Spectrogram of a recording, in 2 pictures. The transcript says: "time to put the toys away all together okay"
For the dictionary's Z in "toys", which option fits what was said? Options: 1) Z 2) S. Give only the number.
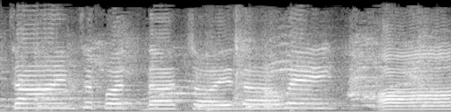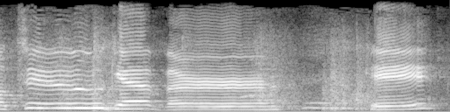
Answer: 1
